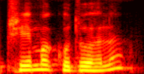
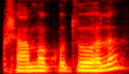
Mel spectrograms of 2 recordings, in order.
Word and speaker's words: Kshema Kutuhala: it is mentioned in Kshema Kutuhala, wrongly pronounced as Kshama Kutuhala.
